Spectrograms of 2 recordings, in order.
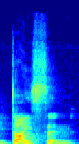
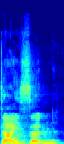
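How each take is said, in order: First: The middle consonant is an S sound. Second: The middle consonant is not an S sound. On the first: "in English it's actually Dyson with an S sound" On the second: "in French, Dyson"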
